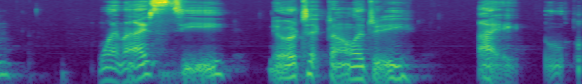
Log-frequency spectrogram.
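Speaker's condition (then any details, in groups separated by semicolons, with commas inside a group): Multiple sclerosis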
